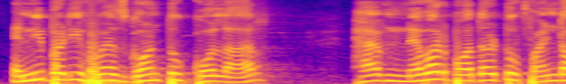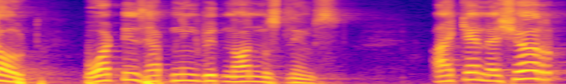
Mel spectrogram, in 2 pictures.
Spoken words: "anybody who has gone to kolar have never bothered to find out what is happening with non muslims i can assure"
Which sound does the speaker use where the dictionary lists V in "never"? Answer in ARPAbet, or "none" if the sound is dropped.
V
